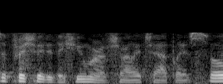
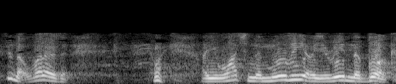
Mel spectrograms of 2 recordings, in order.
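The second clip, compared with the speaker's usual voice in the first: laughing lady; 6 semitones higher, 10 dB louder than usual. Retold or imitated. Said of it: "She just went".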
